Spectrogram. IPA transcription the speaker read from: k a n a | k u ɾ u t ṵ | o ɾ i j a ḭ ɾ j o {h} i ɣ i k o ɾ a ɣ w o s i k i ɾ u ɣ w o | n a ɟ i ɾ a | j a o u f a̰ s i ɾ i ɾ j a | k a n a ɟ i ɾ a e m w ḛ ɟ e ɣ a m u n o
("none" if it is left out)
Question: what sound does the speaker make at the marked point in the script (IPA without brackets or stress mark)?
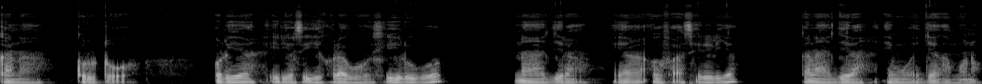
s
